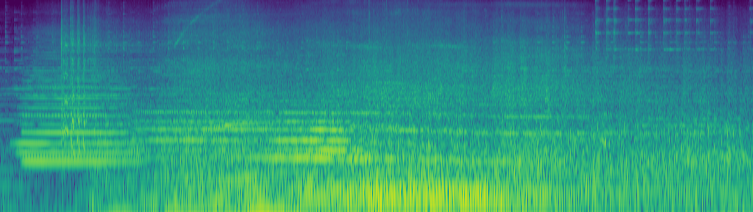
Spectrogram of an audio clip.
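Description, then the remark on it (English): A train horn blares loudly with sustained harmonic tones while the heavy rumble of an approaching train builds, followed by rattling, clattering wheels and a steady roar as the train rolls by. “They stopped the car on the railroad tracks with the train coming.”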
